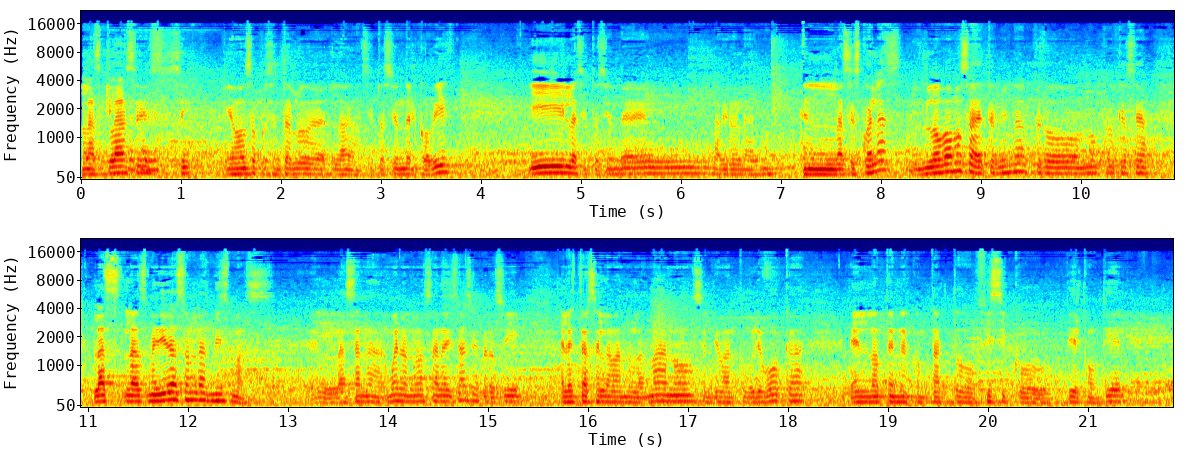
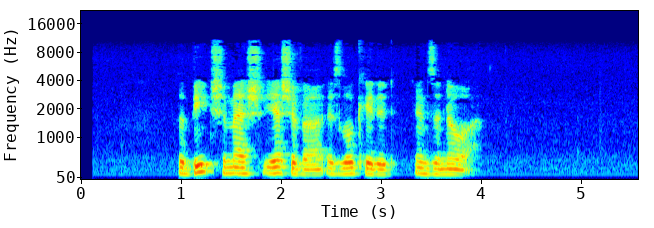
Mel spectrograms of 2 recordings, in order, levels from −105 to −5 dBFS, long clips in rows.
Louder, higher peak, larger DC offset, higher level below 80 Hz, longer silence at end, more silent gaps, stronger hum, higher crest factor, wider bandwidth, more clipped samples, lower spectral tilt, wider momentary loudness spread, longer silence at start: first, -18 LUFS vs -32 LUFS; first, 0 dBFS vs -14 dBFS; neither; first, -34 dBFS vs -82 dBFS; second, 0 s vs 1.6 s; neither; neither; about the same, 16 dB vs 20 dB; first, 17 kHz vs 11 kHz; neither; first, -6.5 dB/octave vs -5 dB/octave; about the same, 9 LU vs 8 LU; second, 0 s vs 0.95 s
